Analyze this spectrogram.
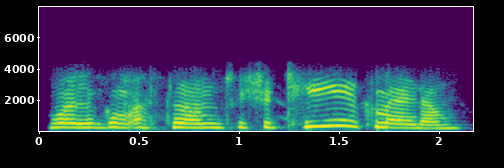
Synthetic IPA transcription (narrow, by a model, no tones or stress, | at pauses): ʋɐlek̬ʊmɐsɐlaːmt̪ʰut͡ʃuʈʰiːkmɛːɖɐm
